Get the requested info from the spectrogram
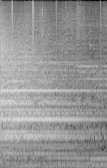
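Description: A bell-like chime struck once, its several clear tones ringing and slowly fading, over soft instrumental background music.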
